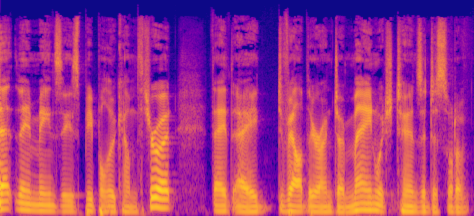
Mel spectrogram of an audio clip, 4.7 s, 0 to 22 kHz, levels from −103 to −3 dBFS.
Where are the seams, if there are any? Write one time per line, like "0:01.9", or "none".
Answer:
0:02.3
